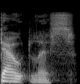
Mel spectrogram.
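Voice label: "doubtless", US English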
